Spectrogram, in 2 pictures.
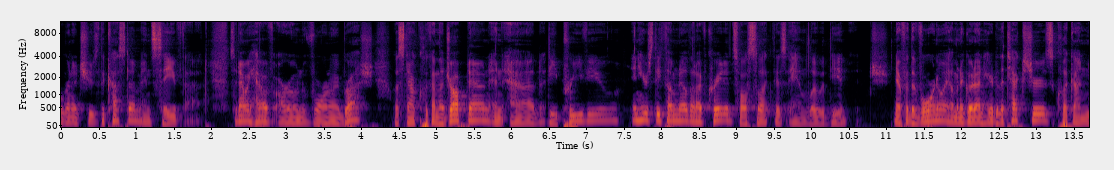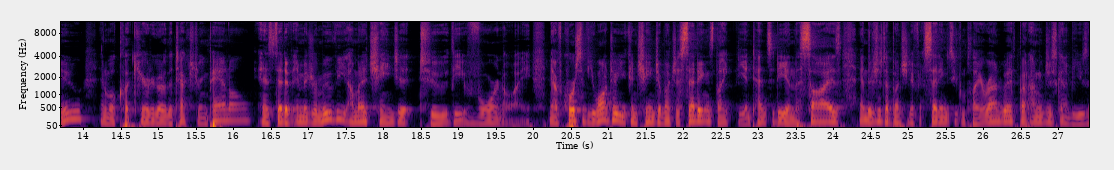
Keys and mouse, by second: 1.8 click, 4.6-7.5 drag, 10.0 click, 13.2 click, 16.8-19.5 drag, 20.9 click, 24.1-25.1 drag, 26.5 click.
